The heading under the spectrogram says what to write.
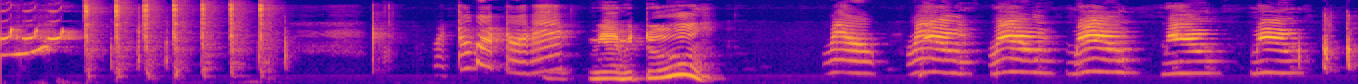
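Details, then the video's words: Indian ringneck parrot chatters: fast clicking and squeaky notes, then rough mimicked syllables, followed by a steady series of short meow-like nasal calls about every half second. "Indian Ringneck Parrot Talking"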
